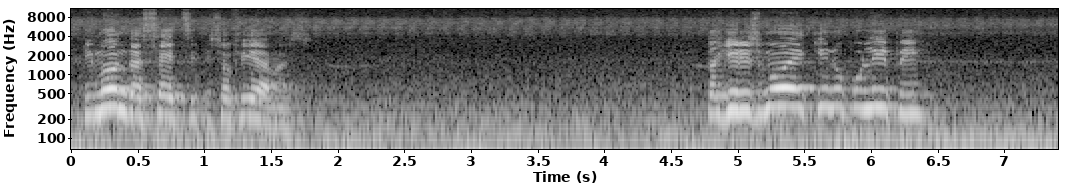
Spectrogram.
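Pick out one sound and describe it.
A man sings loudly in a strong voice.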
